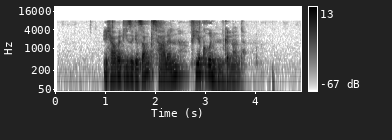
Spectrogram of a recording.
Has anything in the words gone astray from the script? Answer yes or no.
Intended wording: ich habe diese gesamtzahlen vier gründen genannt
no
